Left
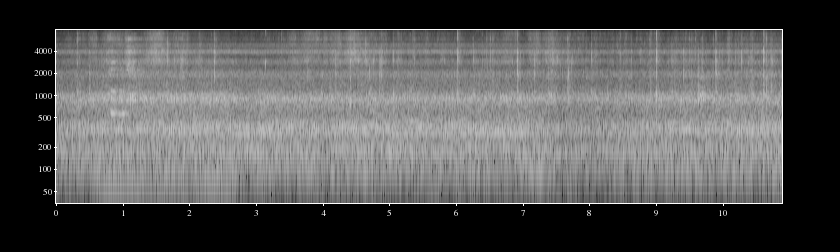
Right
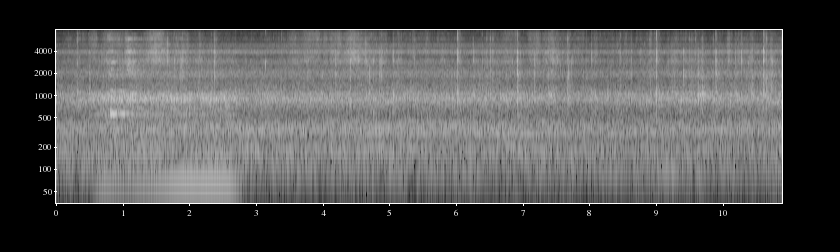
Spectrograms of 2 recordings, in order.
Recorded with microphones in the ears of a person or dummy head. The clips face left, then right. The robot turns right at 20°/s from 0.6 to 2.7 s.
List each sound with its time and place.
0.8 s a gasp: 45° right (ahead or behind), 6.5 m; by 1.3 s 35° right (ahead or behind), 6.5 m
